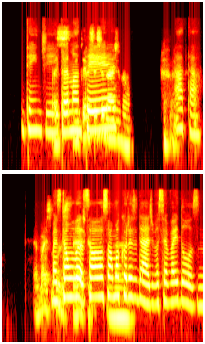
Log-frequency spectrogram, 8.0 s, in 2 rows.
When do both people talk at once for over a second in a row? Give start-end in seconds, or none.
1.0-2.4, 5.0-6.6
